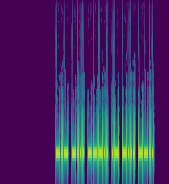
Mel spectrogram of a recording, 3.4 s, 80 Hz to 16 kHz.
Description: Morse code, heard as a keyed tone, about 44 wpm, 700 Hz. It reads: KB8ABZ
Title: USA Call Signs 45wpm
